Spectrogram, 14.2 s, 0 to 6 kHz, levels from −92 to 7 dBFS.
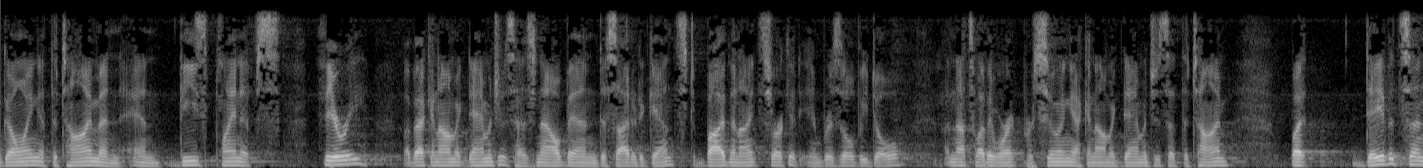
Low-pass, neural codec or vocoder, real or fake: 5.4 kHz; none; real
